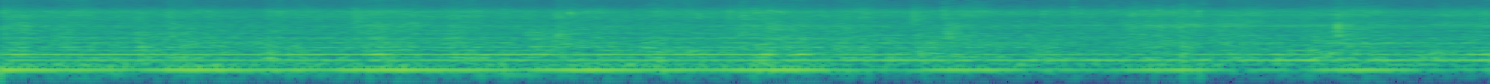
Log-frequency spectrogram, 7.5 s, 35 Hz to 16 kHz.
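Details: New Candy Trio 9501/1X running loudly: a steady low hum with strong droning tones and a slight slow swell; loud humming resonance, source not identified.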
